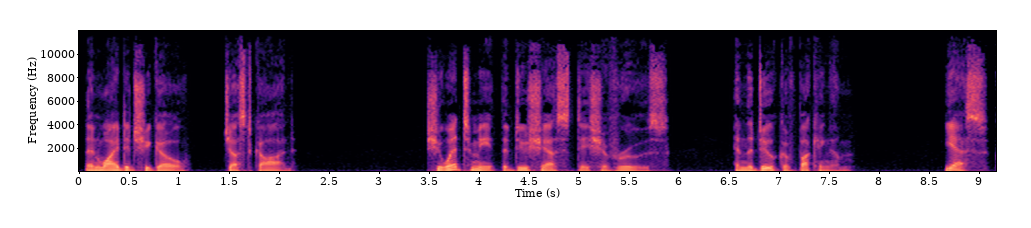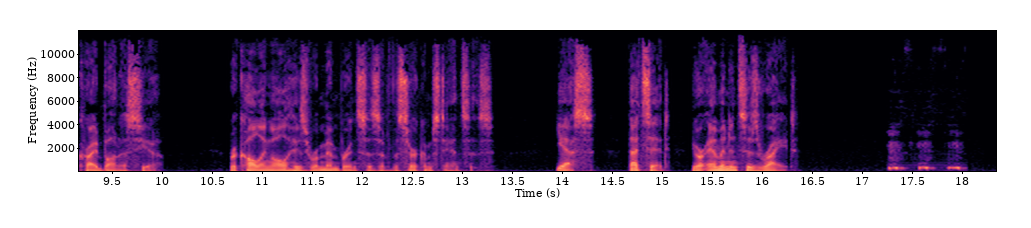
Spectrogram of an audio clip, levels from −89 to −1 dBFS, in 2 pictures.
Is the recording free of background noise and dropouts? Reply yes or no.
no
